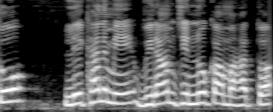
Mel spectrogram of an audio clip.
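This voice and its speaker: Woman, young adult, exam prep teacher, slightly high voice, steady dictating delivery, small self-corrections. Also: normal speed. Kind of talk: reading out exam answers.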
